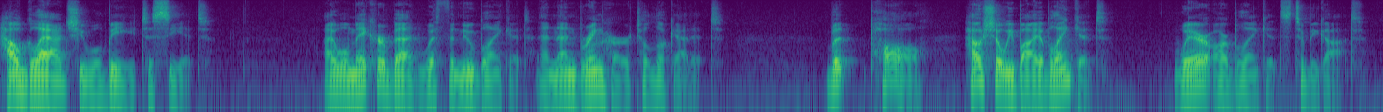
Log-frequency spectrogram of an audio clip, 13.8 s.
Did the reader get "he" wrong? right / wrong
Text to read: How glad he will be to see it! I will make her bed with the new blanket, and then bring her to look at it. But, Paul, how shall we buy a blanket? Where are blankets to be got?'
wrong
